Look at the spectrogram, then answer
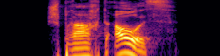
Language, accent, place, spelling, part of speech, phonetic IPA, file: German, Germany, Berlin, spracht aus, verb, [ˌʃpʁaːxt ˈaʊ̯s], De-spracht aus.ogg
- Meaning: second-person plural preterite of aussprechen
